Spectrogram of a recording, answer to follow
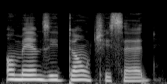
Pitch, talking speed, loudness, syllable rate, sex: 195 Hz, 180 wpm, -16 LUFS, 4.2 syllables/s, female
